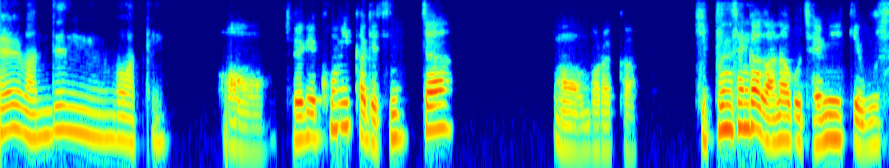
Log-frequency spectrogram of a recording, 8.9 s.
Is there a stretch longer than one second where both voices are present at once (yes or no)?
no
